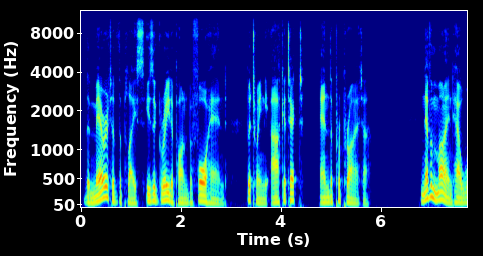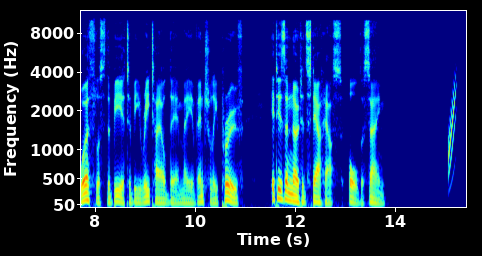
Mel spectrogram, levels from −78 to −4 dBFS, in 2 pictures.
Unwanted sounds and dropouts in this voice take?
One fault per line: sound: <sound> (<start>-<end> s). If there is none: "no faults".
sound: chirp (15.1-15.2 s)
